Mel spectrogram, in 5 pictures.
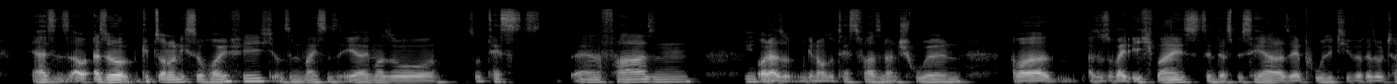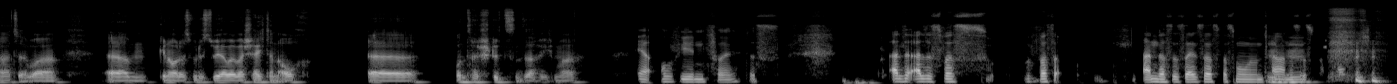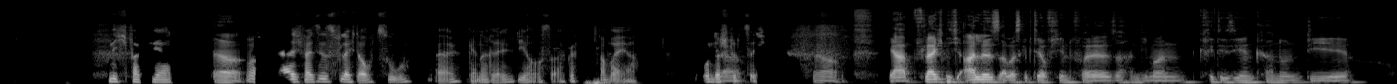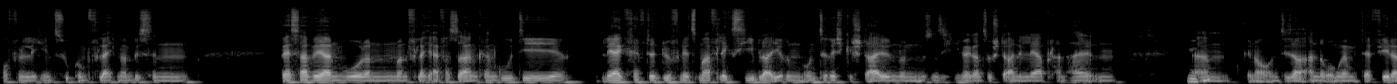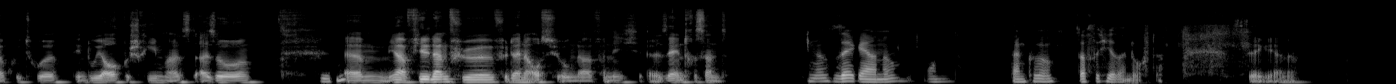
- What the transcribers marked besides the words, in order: other background noise; laugh
- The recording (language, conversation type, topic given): German, podcast, Was könnte die Schule im Umgang mit Fehlern besser machen?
